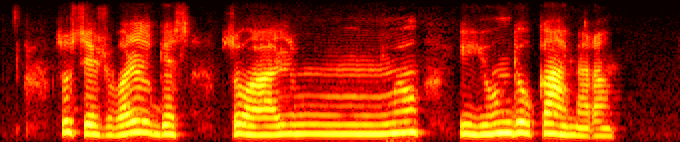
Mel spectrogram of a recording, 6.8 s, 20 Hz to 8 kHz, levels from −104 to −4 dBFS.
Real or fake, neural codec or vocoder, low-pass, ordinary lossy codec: real; none; 7.2 kHz; Opus, 24 kbps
